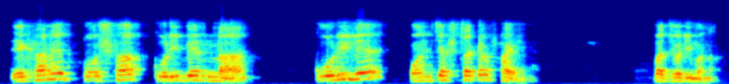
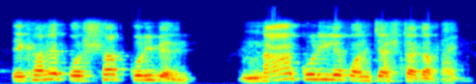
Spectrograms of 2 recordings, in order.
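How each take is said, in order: First: The pause comes after "না". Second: The pause comes before "না".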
